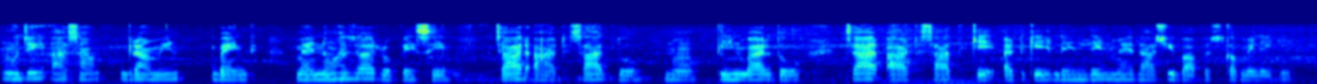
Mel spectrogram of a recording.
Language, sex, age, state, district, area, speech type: Hindi, female, 45-60, Madhya Pradesh, Bhopal, urban, read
